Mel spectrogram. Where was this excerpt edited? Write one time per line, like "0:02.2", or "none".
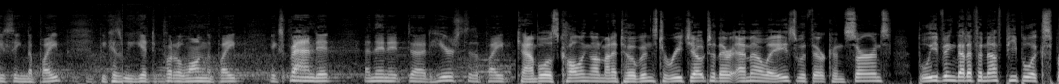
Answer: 0:05.2

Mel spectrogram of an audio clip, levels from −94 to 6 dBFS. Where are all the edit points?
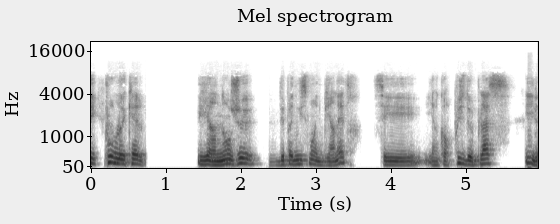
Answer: none

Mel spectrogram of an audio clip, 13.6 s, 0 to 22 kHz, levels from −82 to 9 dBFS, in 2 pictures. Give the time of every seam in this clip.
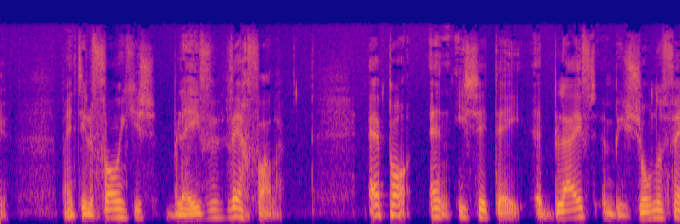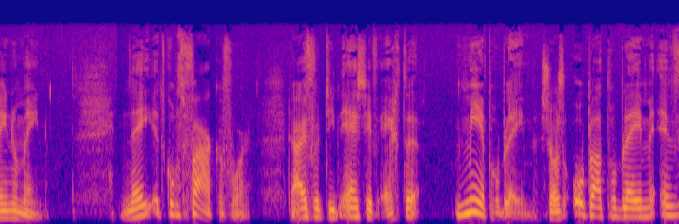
0:04.2
0:08.0

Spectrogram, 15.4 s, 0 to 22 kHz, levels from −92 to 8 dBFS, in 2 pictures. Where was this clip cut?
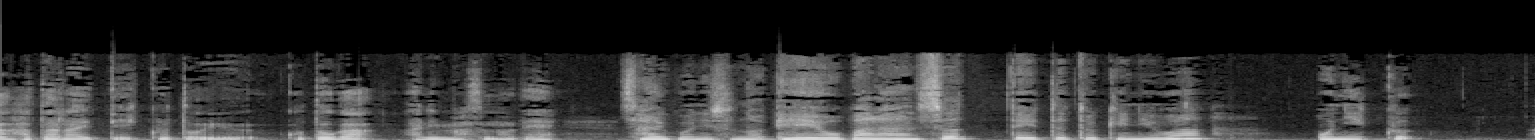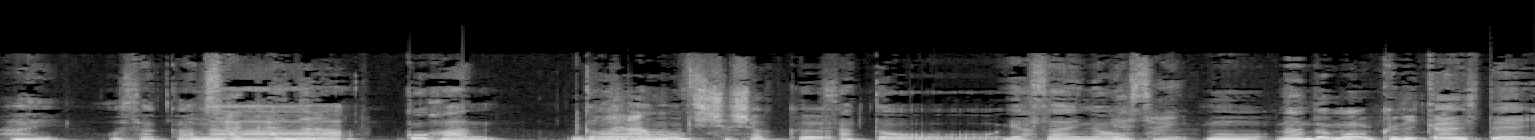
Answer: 0:11.8
0:13.7

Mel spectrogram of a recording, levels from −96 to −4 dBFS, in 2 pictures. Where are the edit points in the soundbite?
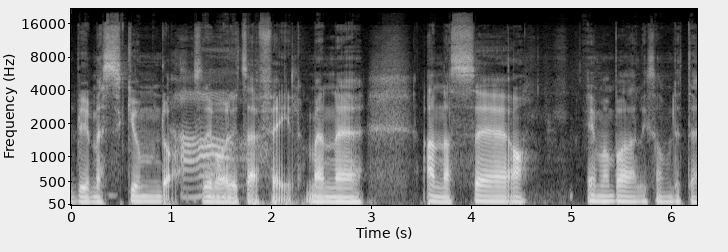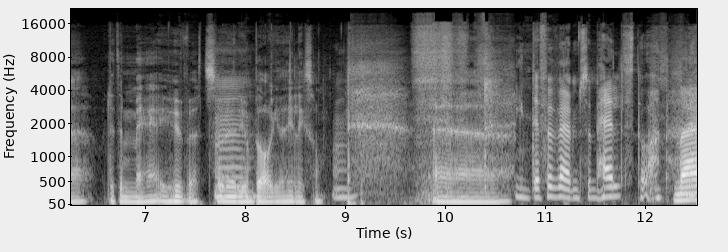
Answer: none

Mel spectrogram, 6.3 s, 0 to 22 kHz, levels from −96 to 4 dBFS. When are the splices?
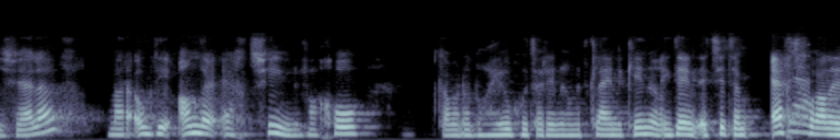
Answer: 0:03.0
0:04.9

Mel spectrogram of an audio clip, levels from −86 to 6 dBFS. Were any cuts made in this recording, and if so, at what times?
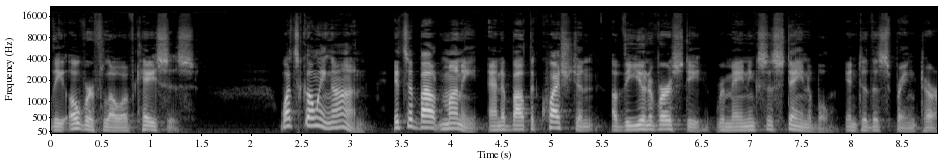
0:03.3

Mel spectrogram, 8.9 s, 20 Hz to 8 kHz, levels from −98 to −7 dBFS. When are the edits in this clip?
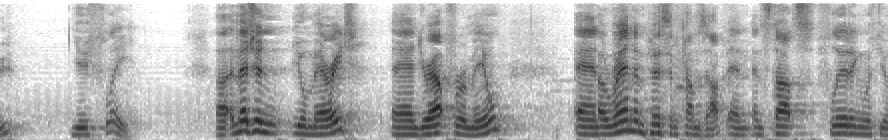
0:06.0

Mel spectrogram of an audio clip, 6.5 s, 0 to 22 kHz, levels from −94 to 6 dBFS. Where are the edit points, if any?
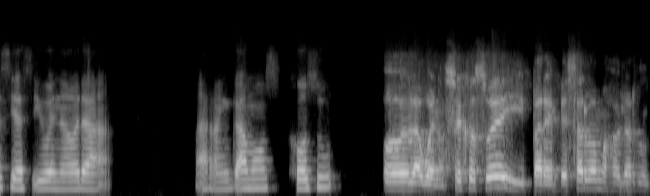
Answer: none

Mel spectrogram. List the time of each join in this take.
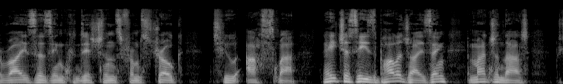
0:03.1
0:04.6

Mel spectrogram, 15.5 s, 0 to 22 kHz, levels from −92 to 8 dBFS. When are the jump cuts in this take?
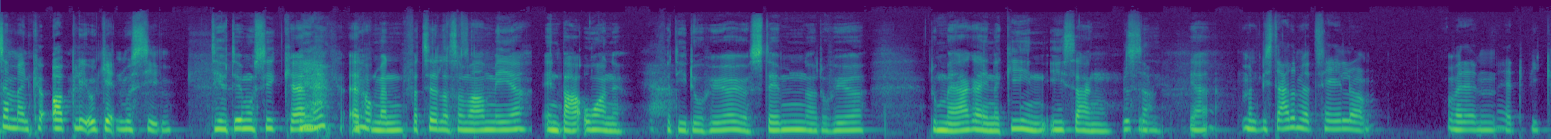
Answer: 0:11.2

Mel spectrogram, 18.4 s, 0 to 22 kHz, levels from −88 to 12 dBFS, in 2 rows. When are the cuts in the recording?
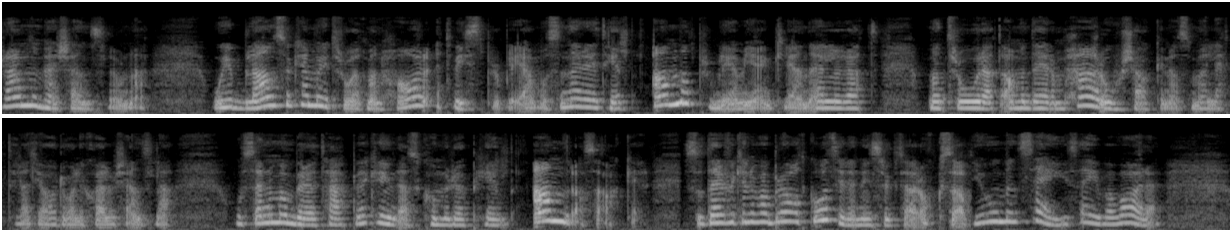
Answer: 0:14.3
0:16.5

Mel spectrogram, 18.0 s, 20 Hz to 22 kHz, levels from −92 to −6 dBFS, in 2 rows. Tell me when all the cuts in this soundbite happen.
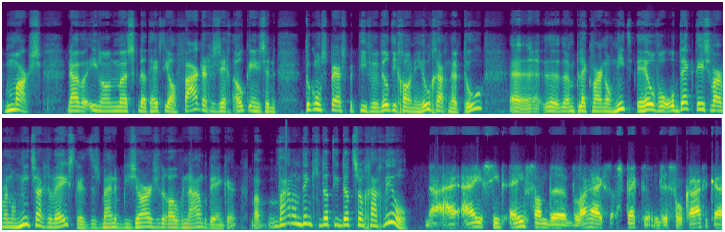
0:09.9
0:12.1

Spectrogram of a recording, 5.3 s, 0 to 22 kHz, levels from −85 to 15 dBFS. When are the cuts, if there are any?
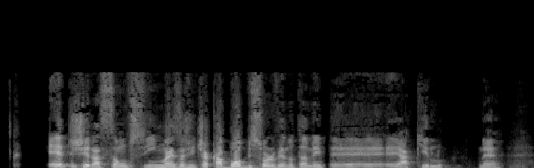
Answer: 0:03.2

